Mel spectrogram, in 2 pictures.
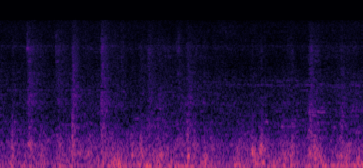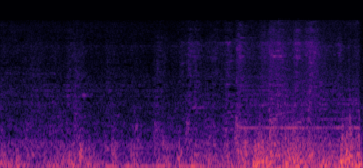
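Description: Maa Tara Express passenger train running, its wheels clicking rhythmically over the rail joints, heard from on board. It grows louder about six seconds in, where a steady high tone joins the rumble.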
